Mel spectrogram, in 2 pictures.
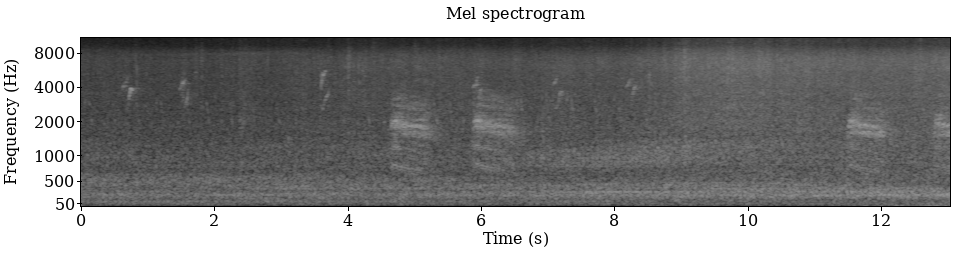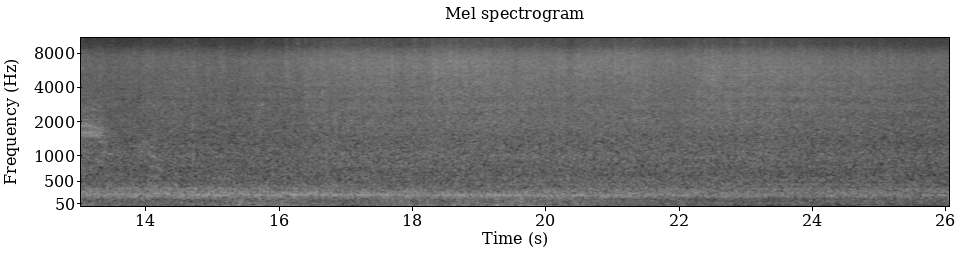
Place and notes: Vyžuonos, Lithuania, reeds at the lake
sitting at the lake and listening to white noises of reeds
Utenos rajono savivaldybė, Utenos apskritis, Lietuva, 8 August 2020, 17:30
